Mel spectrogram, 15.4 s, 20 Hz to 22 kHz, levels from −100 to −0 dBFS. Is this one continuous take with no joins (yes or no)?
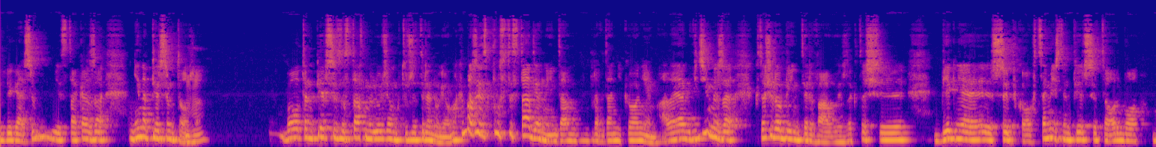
no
